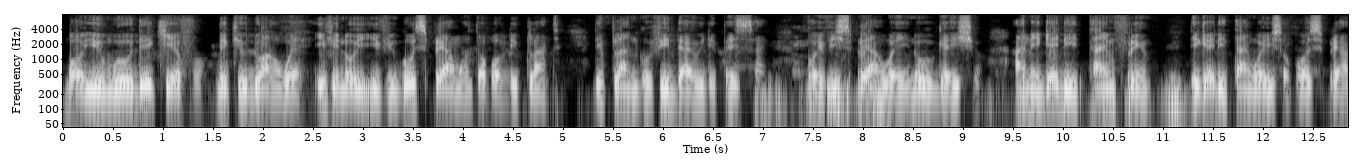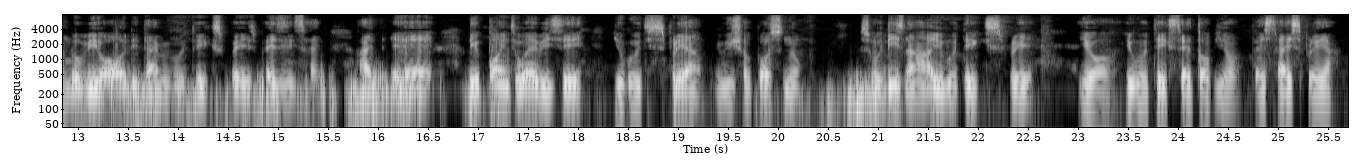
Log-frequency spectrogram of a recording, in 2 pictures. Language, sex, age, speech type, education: Nigerian Pidgin, male, 15-29, spontaneous, tertiary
